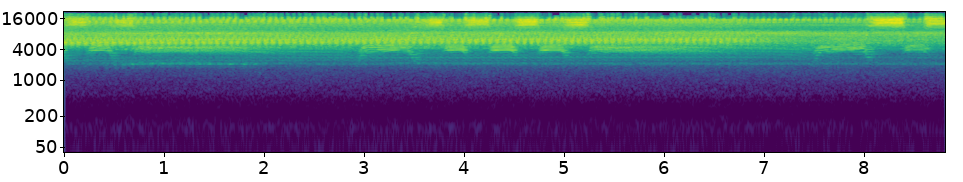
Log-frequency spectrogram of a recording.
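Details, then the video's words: Summer cicadas at Kitakami, Japan, recorded around Michinoku Folk Village and Kitakami Tenshochi: a loud continuous high hiss with a rhythmic pulsing layer on top, throbbing several times a second and fading slightly near the end. "夏セミの鳴き声 ミンミンゼミから夕方のひぐらしまで"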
